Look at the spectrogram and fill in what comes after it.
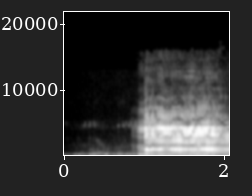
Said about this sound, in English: Black Mountain Welsh sheep were imported from the UK in the early 70s.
